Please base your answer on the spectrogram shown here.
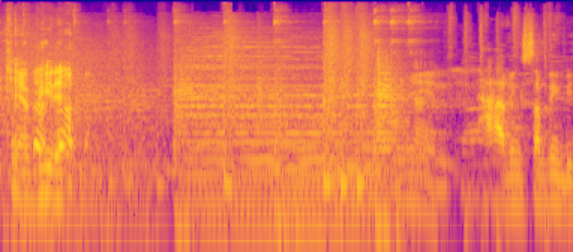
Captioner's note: laughing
